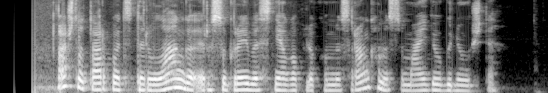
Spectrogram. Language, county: Lithuanian, Šiauliai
